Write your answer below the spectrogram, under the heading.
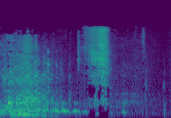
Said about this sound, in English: I'm going to sneeze anytime now.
